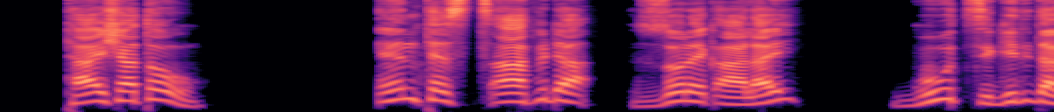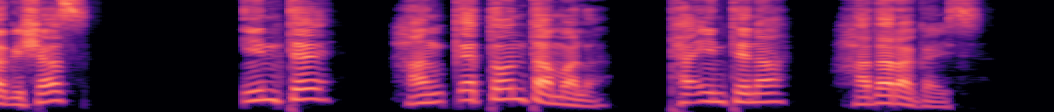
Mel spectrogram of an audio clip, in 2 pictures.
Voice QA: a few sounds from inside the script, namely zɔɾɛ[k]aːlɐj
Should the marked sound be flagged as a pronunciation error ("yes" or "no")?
yes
